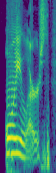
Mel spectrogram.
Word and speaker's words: Euler: I know it looks like Euler, but it's actually pronounced Euler's.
